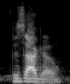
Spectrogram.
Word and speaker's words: Vizago: to get uh I'm not sure how to pronounce that name v vizigo v vizago vizago that's it um uh Ryder huk again I'm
